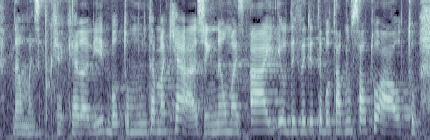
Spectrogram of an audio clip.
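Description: A woman's medium-pitched, very fast speech with noticeable background noise and audible room echo. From Brazil, Recife (Pernambuco). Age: 30s. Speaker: actress and singer. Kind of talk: casual interview chat.

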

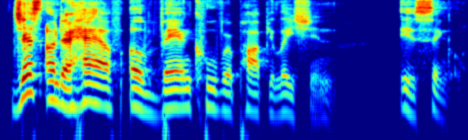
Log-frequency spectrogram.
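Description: With an American accent, a man speaks in a normal speaking voice at medium pitch and a fairly slow pace. His intonation is lively, and his loudness swings widely. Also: very clean recording, silent background. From US South. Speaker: podcast host. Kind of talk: casual chat.

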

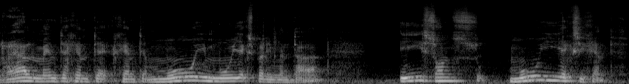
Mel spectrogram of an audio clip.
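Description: At a very slow pace, a man speaks in a dark, mellow tone with ordinary pitch variation and audible room echo. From Mexico, Veracruz. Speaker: engineer in hospital construction. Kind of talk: casual chat.

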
